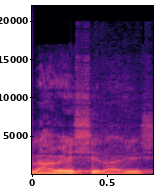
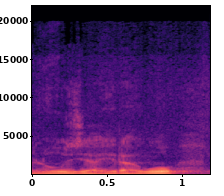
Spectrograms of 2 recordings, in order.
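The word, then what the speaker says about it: lawesii: 그래서 이게 옛날 라웨시 했었는데 로즈아이라고 발음하는 게 이제 정식 발음이라고 합니다.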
